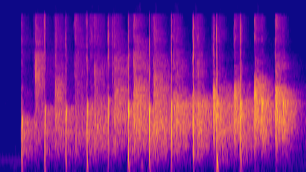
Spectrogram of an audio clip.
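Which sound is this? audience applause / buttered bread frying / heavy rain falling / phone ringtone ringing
audience applause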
